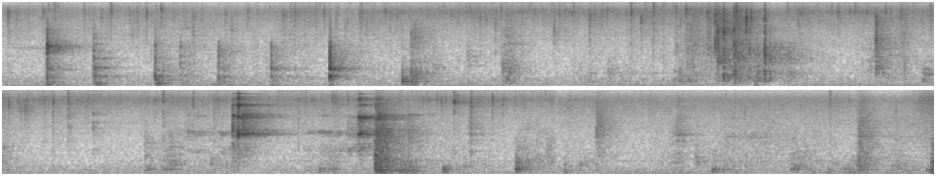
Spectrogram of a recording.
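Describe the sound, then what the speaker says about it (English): Butter melting in a pan for shepherd's pie, with a utensil scraping the edges: soft frying sizzle under repeated close metallic scrapes and clinks, a few louder bursts of stirring, no talk. "Scrape the edges a little bit. I'm going to melt this butter."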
